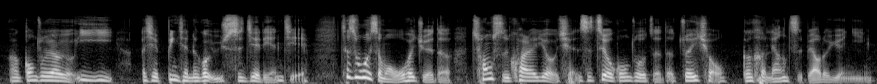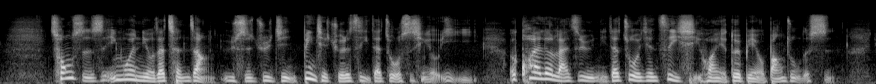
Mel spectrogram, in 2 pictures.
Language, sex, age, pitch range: Chinese, female, 30-49, 155-195 Hz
